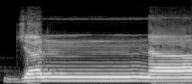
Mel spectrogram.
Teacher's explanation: جیم نون زبر جن نون کھڑا زبر نا جننا نون مشدد اس لیے غنہ بھی ہوگا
